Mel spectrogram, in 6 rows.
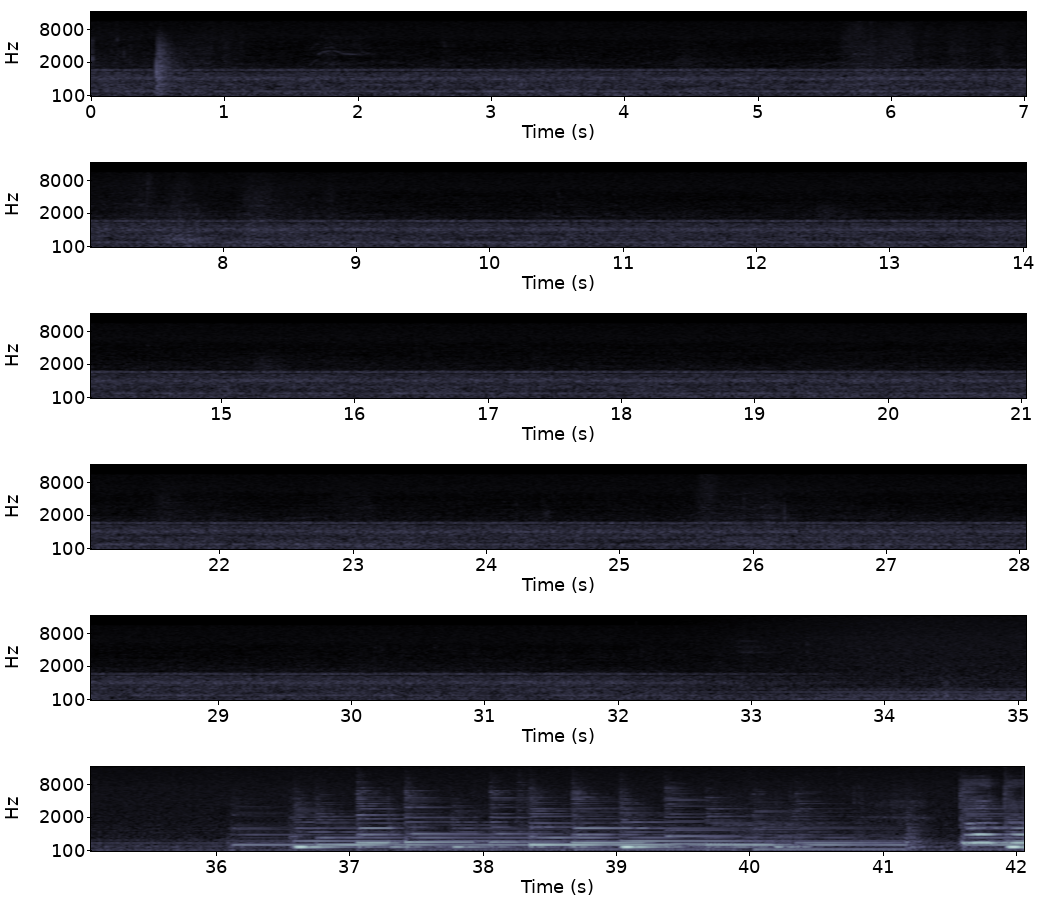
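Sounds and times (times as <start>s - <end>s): steady low hum: 0.0s - 42.0s.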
